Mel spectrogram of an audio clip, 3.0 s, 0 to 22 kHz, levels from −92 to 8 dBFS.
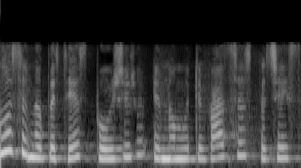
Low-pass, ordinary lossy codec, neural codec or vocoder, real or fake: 7.2 kHz; MP3, 96 kbps; codec, 16 kHz, 1 kbps, X-Codec, HuBERT features, trained on general audio; fake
